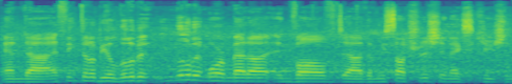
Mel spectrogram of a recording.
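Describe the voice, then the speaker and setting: Here a man talks at a very fast pace. Noticeable background noise runs behind him. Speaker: esports caster, former pro gamer. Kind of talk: live commentary. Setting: stage with audience. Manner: animated.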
